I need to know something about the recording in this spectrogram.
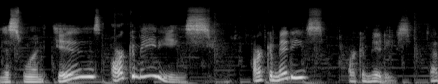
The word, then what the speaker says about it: Archimedes: Archimedes.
